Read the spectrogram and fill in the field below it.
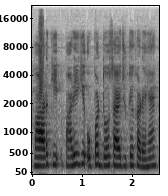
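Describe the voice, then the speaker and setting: A woman narrating a novel as an audiobook, in a calm, even storytelling manner. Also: mid-range voice. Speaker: novel reader.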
